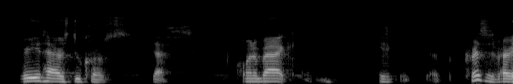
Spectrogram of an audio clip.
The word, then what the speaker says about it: Reid Harrison-Ducros: Reid Harrison-Ducros.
